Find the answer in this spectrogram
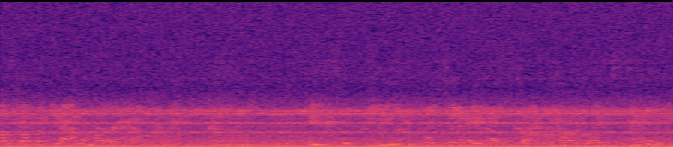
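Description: Faint, muffled voices over a steady hum and hiss, like a video's dialogue playing back quietly through a phone speaker.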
